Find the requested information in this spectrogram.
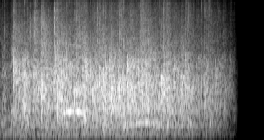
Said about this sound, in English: A round of applause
